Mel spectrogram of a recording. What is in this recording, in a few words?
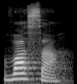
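"васа", Komi, female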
